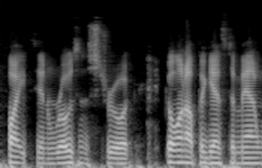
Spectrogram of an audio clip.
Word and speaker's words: Rozenstruik: But for how do you pronounce the surname? It's Jair Zinho Rozenstruik.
